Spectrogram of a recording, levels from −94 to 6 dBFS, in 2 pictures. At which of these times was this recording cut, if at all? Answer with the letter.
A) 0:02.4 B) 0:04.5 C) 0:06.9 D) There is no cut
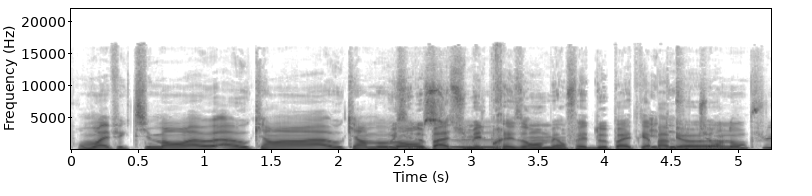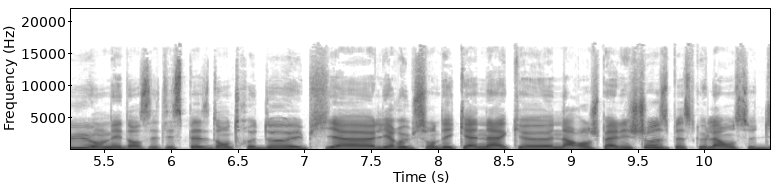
B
